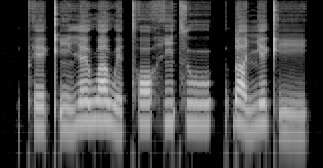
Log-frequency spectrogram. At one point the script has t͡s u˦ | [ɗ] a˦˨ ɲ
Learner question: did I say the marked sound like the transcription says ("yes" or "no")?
yes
